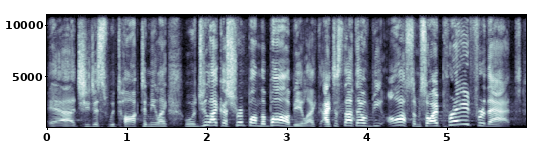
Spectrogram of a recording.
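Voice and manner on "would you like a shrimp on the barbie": playful bad Australian accent, pitched up; mock Australian accent. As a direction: imitate a wife with a hammy Australian accent. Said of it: "I know that's not your accent".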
